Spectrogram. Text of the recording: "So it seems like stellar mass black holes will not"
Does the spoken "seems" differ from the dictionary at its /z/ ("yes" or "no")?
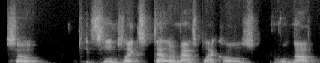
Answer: no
